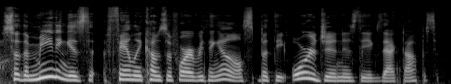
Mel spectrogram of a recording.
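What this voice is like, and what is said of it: New York accent. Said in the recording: “as you hear my New York accent”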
